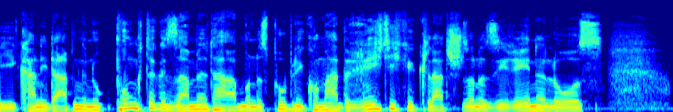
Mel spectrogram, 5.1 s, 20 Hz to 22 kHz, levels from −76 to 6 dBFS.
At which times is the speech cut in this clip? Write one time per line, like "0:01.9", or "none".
0:03.5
